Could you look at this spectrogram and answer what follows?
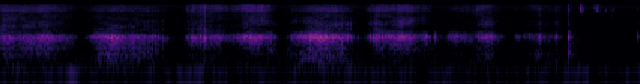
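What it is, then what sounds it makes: Faux leather glasses case. A black, hand-sized, hollow faux-leather flat glasses case with a blue lining is held open and handled while long glittery acrylic nails tap and scratch it. Soft, dry scratching swells in repeated strokes with a mid-toned rasp, followed toward the end by a run of light, quick taps. The sound is quiet and close, with little lingering ring.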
